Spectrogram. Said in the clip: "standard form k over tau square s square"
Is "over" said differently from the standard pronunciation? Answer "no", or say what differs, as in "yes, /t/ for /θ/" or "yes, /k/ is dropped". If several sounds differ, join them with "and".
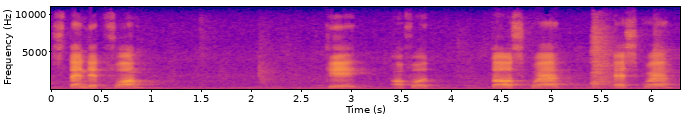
yes, /f/ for /v/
